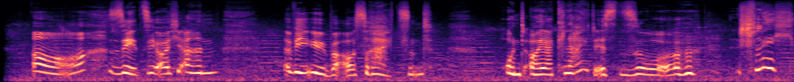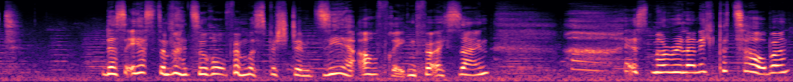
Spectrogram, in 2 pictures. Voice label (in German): Sprachdemo arrogante Koenigin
